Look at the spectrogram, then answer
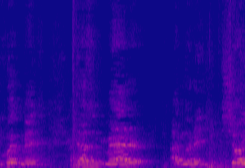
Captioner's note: hand tapping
